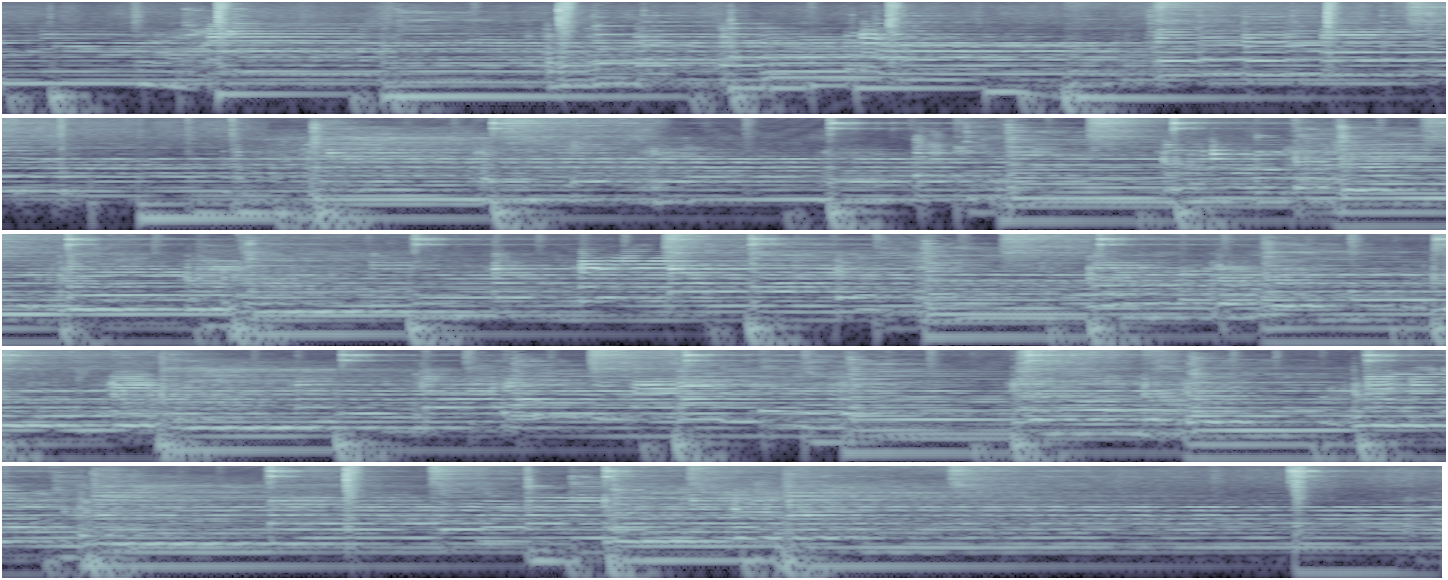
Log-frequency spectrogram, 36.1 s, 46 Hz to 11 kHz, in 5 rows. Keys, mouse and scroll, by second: 1.6 right click, 6.8 v, 6.9-7.3 alt+scroll down 1, 11.7 double click, 14.4 alt+scroll down 1, 16.6 shift+click, 17.6 alt+scroll up 4, 20.5 space, 20.6 ctrl+a, 20.8 1, 21.5 Return, 21.5 5, 22.6 Return, 23.1-23.7 space, 26.3 space, 26.5 ctrl+shift+], 27.2 alt+scroll down 2, 28.1 typing, 29.4 alt+scroll up 3, 32.5-33.5 typing, 35.2 shift+click.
